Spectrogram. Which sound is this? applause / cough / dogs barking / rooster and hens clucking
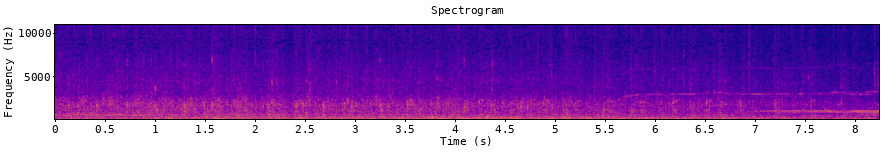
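applause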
